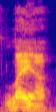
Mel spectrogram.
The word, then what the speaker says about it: Leia: name was Leia yeah it's pronounced just like Star Wars Leia and she she said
